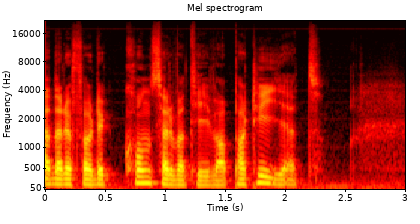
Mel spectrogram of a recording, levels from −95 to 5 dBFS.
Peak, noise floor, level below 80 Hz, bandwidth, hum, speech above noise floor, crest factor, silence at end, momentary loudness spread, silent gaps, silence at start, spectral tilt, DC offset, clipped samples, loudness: -8 dBFS; -48 dBFS; -54 dBFS; 18.5 kHz; none; 25 dB; 18 dB; 0.75 s; 13 LU; none; 0 s; -6 dB/octave; under 0.1%; under 0.1%; -24 LUFS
